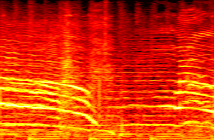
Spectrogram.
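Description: Music with a high voice holding two long notes that each slide downward, the first over about the first second and the second starting near the end.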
